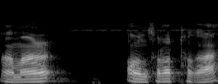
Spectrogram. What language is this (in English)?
Assamese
